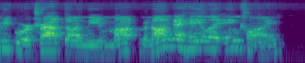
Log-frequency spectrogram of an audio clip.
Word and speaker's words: Monongahela: 27 people were trapped on the Monongahela Incline. Said that correctly. Monongahela. I'm not from the area, and I can still pronounce it correctly.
